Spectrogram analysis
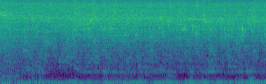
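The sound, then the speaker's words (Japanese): Hot water pours steadily from a tap, a continuous bright hissing rush that stays loud and even throughout, with no talking over it. “もうちょっとお湯増やそうか。”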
